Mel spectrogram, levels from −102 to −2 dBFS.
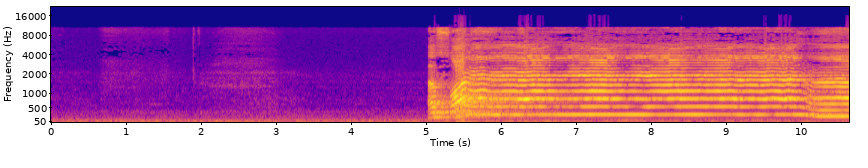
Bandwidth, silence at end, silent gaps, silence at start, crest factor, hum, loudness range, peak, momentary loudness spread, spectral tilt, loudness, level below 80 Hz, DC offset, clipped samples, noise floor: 11 kHz; 0 s; none; 5 s; 12 dB; none; 6 LU; 0 dBFS; 5 LU; -2.5 dB/octave; -10 LUFS; -42 dBFS; under 0.1%; under 0.1%; -44 dBFS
